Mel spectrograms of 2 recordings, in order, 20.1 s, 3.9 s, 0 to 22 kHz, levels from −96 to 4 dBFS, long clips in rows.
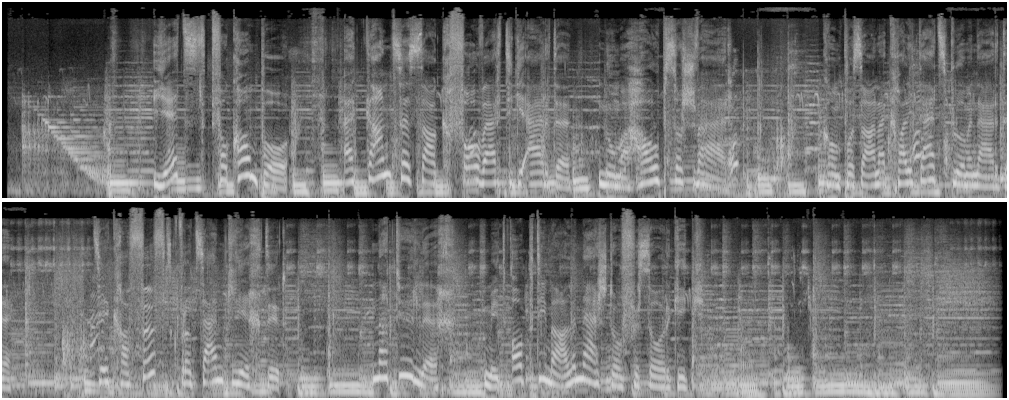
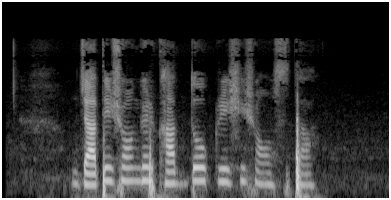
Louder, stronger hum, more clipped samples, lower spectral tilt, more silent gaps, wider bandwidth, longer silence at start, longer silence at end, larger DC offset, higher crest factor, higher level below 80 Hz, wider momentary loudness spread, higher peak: first, -18 LUFS vs -22 LUFS; neither; neither; about the same, -4.5 dB/octave vs -5.5 dB/octave; neither; first, over 20 kHz vs 11.5 kHz; second, 0.05 s vs 0.7 s; second, 0.1 s vs 0.75 s; neither; second, 10 dB vs 22 dB; first, -32 dBFS vs -42 dBFS; second, 4 LU vs 14 LU; second, -6 dBFS vs 0 dBFS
